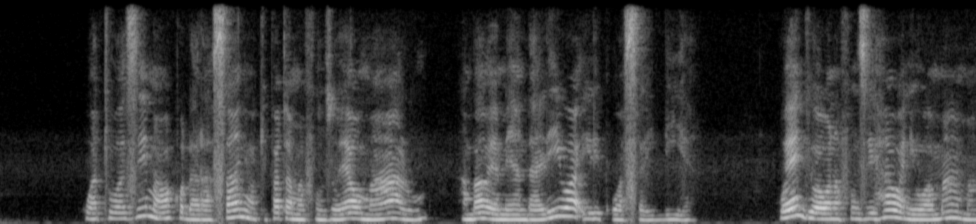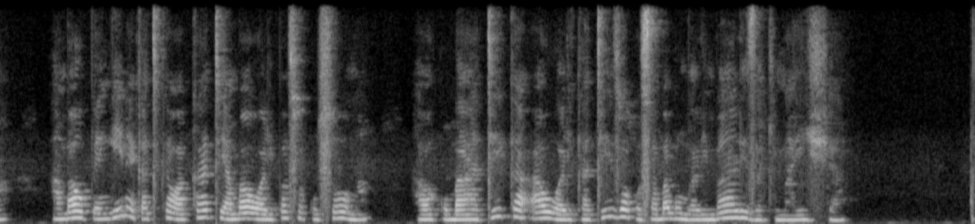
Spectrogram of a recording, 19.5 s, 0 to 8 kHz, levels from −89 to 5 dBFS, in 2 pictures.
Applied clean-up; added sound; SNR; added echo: none; none; none; none.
